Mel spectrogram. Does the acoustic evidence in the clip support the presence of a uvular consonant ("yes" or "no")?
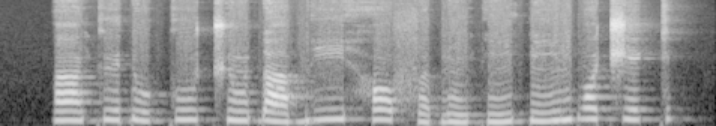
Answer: no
